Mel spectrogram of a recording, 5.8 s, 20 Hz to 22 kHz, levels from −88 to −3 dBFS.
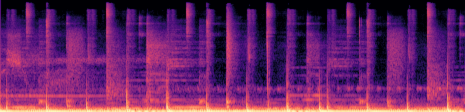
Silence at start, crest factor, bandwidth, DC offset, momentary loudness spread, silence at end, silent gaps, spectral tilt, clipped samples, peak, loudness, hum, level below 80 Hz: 0 s; 8 dB; 16.5 kHz; under 0.1%; 1 LU; 0 s; none; -7 dB/octave; under 0.1%; 0 dBFS; -13 LUFS; none; -10 dBFS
